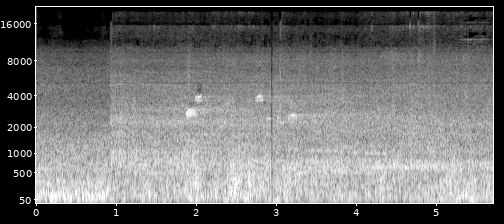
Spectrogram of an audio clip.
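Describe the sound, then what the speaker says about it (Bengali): Ambience inside Lisbon's central train station: a continuous rumble of rail traffic and hall noise with faint squeals and clatter, distant and steady. "আমার সামনে যেটা দেখতে পাচ্ছেন এটা লিসবন সেন্ট্রাল ট্রেন স্টেশন"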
